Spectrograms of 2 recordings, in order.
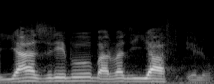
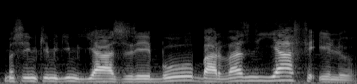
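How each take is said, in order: First: یضربو stressed, the pattern said slowly; slow teaching repeat with یضربو stressed; slow, spelled out. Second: Said in the usual way. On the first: Shown as a demonstration. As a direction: lay out یضربو بر وزن یفعلو slowly for the class. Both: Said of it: "وزن تصریفی اینجوریه".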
